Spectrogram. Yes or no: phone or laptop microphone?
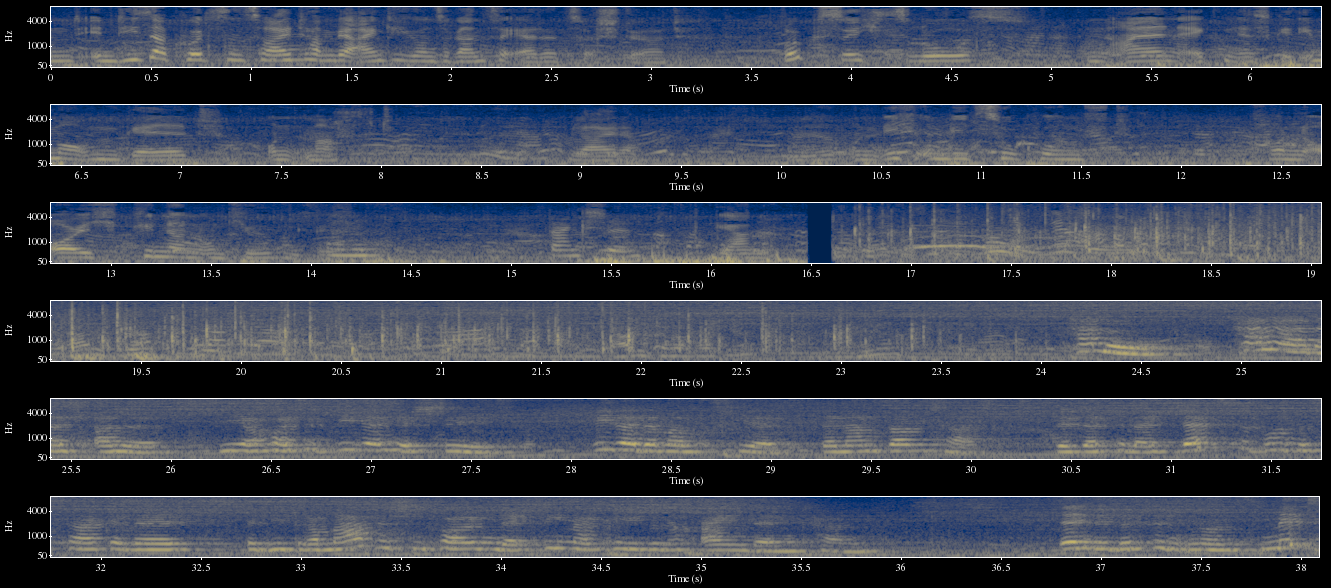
yes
